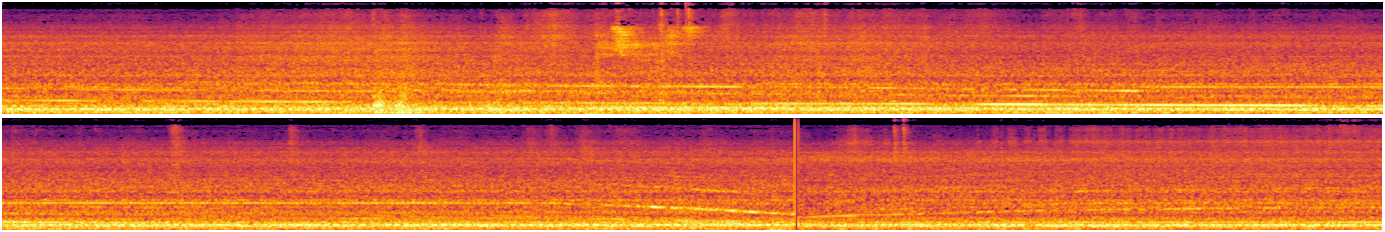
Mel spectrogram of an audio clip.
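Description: A train's electric motor whines, its pitch slowly sliding.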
